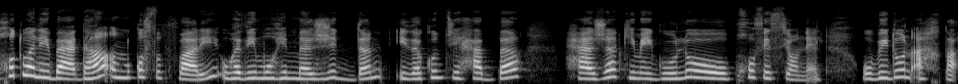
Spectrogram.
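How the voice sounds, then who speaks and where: A high-pitched woman at a fairly slow pace, with ordinary pitch variation, in a very clean recording with a silent background. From Algeria. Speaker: beauty youtuber. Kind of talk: beauty tutorial talk to camera. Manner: casual, chatty.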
